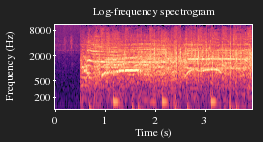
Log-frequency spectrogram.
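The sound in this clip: A live audience cheers and applauds, bursting in after half a second of quiet. The sound stays loud and sustained, with whoops and a steady rhythmic low thumping beneath.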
